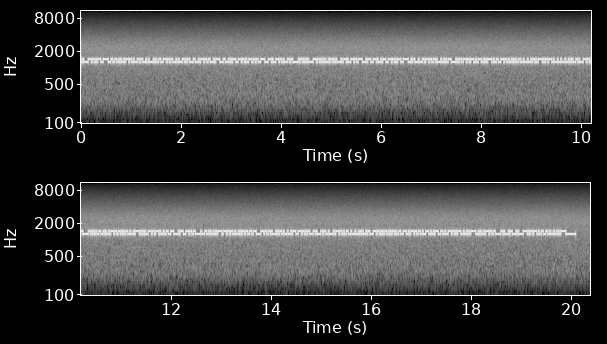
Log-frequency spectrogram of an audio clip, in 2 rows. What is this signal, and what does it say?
RTTY (50 baud, 170 Hz shift), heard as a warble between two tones, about 1360 Hz centre. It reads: … ZTIF UCKW CUBC COCZ ALOH UVDX YDKH OZHZ ZTBU GJMS NNEW JWQD QQYG VRWF RPEY HWMZ VUFE PSIM GSQZ BGLK WQYB SSWN PNZP ZJTF VGBX WPJT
